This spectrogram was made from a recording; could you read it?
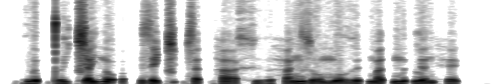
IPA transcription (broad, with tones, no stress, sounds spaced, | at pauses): k w ə˦˥ p̚ t̪ ə̤˨˩ j t͡ɕ a˨˦ j n ɔ̰˧˨ ʔ | z ɛ˨˦ t͡ɕ ə˨˩ p̚ s a˨˩ t̚ h aː˧˩ x ɨ̤˨˩ ə̯ h a˨˦ ŋ z o˨˦ m o˧ ɣ ə˨˩ t̚ m a˦˥ t̚ m ə˦˥ t̚ l ə˧ n h ɛ˨˩ k̚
